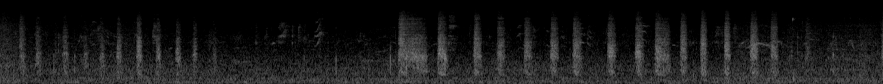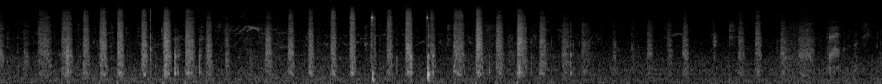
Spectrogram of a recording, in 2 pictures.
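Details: Rescued tayra, not kept as a pet, giving sharp broadband clicks or chuffs. They are sparse and faint at first. From about four seconds they come in rapid bursts, densest around nine to eleven seconds, with a quiet background.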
